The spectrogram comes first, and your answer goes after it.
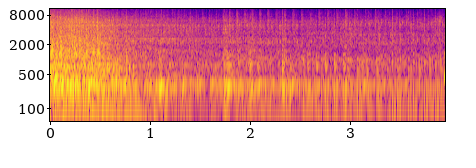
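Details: BSA A65 Hornet twin, engine rebuilt by someone else and thought to need bedding in, after carb, jet and plug work for uneven tickover: crisp throttle blips rising and falling cleanly with no misfire or stumble; pulling strongly.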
